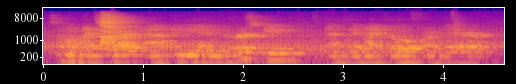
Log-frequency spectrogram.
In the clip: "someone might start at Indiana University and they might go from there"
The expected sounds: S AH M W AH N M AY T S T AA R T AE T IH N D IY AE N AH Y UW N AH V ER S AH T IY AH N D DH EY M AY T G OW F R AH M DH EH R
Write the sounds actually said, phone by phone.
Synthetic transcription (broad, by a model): S AH M W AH N M AY T S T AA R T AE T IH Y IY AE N Y UW N AH V ER S AH T IY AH N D DH EY M AY T G OW F R AH M DH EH R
